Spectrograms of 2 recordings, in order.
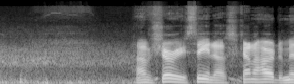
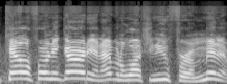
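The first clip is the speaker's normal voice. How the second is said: calling out; 11 semitones higher, 6 dB louder than usual. Real, not acted. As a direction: call out loud and high across the street. Calling out to distant guard.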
